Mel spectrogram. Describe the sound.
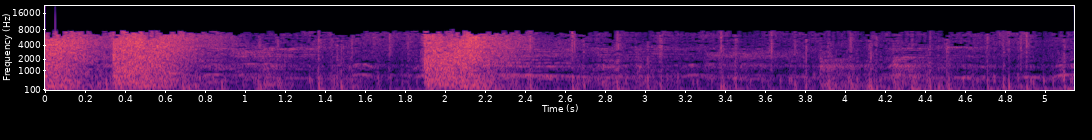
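Horses galloping in a gunfight, with steady, rapid hoofbeats throughout and two loud bursts of gunfire near the start, while people talk over the action.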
